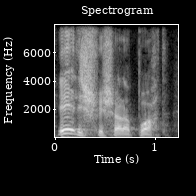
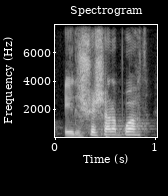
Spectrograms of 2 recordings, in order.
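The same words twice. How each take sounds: First: It is read happily as an exclamation. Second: It is read firmly as a statement.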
